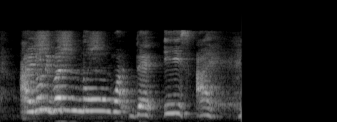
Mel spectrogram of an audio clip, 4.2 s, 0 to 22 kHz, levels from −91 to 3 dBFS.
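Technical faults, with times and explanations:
3.01 s, cut-off end: the speech stops abruptly in the middle of a sound at 3.01 s and drops straight to digital silence, which holds until the end of the clip at about 4.2 s. There is no natural decay or tail. The final portion of the audio was never written or played out, so the playback buffers covering that stretch are simply missing. The waveform ends mid-cycle rather than fading, which produces the hard, truncated stop.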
